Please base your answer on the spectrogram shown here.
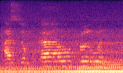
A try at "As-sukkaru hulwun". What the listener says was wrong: K-nya pendek.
